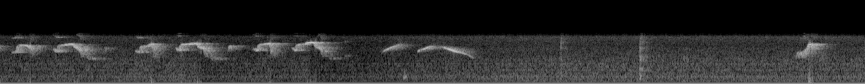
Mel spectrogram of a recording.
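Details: Caged pet bird's morning song: a run of bright chirped phrases, then two softer down-slurred whistles, a quiet pause, and one short rising tweet near the end, over low background hum.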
